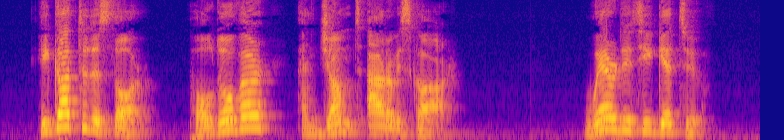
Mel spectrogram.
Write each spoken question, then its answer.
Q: Where did he get to?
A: The store, right?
